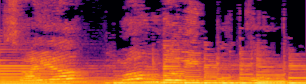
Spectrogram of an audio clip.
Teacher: tekanan pada kata membeli, maksudnya saya benar-benar membeli, bukan mencuri buku.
